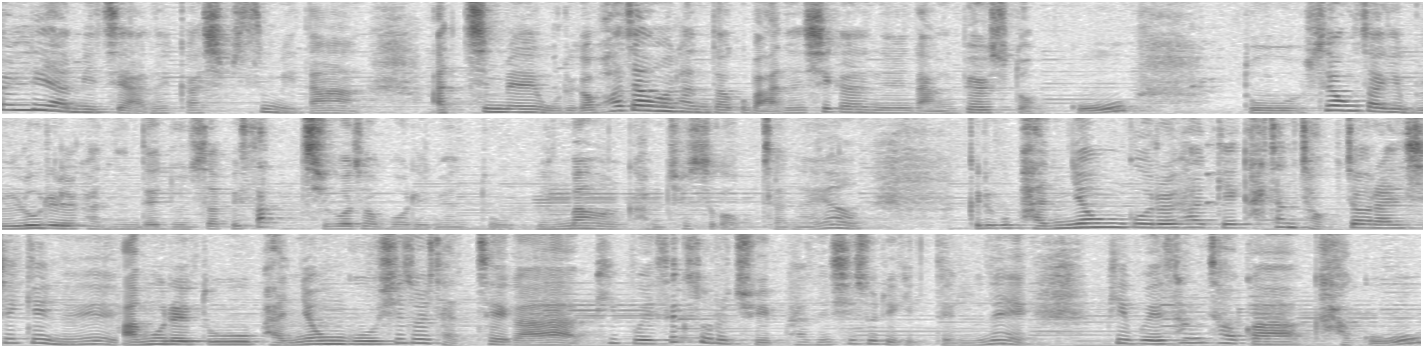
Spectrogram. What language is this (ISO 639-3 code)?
kor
